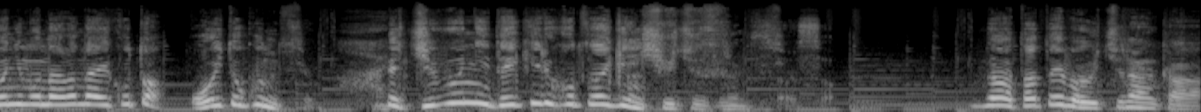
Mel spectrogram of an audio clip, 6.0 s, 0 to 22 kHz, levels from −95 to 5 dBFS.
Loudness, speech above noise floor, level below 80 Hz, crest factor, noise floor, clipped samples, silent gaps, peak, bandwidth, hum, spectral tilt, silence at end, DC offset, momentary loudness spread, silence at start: -28 LUFS; 24 dB; -60 dBFS; 14 dB; -52 dBFS; under 0.1%; none; -14 dBFS; 17.5 kHz; none; -5.5 dB/octave; 0 s; under 0.1%; 18 LU; 0 s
